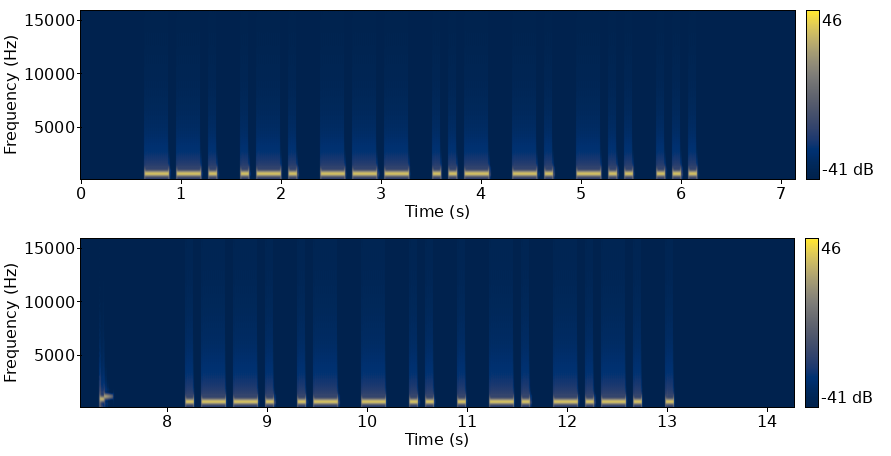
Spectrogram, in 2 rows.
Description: Morse code, heard as a keyed tone, about 15 wpm, 700 Hz. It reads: GROUNDS PATIENCE
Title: Sentences from Top 1300 Words - New Word Drill - 15wpm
